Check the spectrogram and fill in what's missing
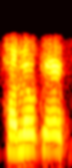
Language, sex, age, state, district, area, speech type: Malayalam, female, 45-60, Kerala, Idukki, rural, conversation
